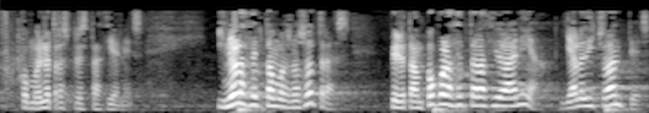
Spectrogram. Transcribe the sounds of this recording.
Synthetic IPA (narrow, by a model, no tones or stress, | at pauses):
ko̞mo̞e̞no̞t̪ɾaspɾe̞st̪aθjo̞ne̞̰s | ino̞laθe̞p̚t̪amo̞zno̞so̞t̪ɾas | pe̞ɾo̞t̪ampo̞ko̞laθe̞p̚t̪alaθjuðaðaniaʝalo̞ðit͡ʃo̞ant̪e̞s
